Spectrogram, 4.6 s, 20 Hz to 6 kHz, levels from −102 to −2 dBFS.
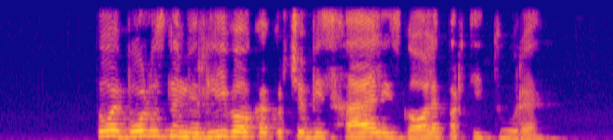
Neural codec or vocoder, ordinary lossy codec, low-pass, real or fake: none; none; 5.4 kHz; real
